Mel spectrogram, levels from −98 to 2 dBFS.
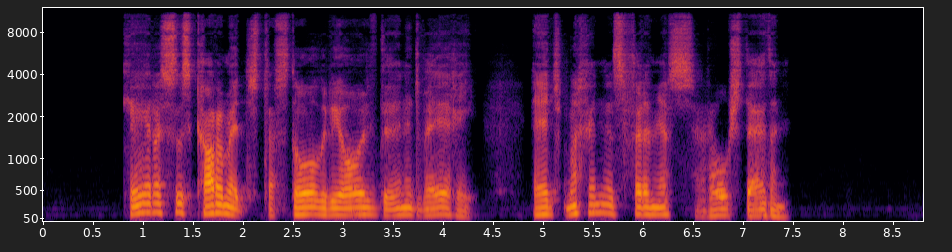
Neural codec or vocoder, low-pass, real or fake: codec, 44.1 kHz, 2.6 kbps, DAC; 10.8 kHz; fake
